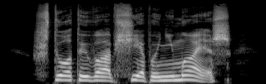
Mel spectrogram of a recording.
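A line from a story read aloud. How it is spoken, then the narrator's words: Growling. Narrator (Russian): прорычал Энди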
